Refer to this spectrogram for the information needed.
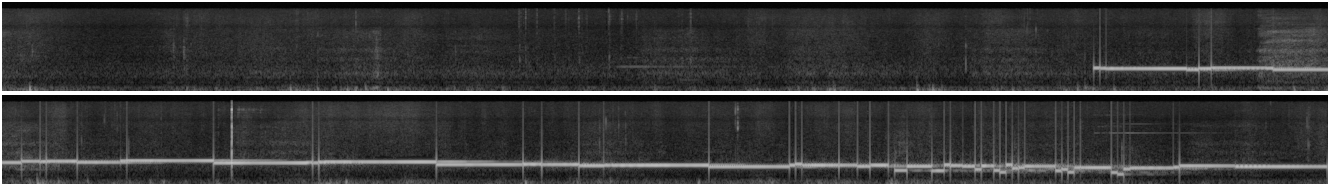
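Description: Wi-Fi signal strength from a laptop tethered to a phone, turned into audio using Linux BPF, rendered as a steady electronic tone that enters about midway and slowly glides lower in pitch, wavering toward the end, over a low rumbling, wind-like background.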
